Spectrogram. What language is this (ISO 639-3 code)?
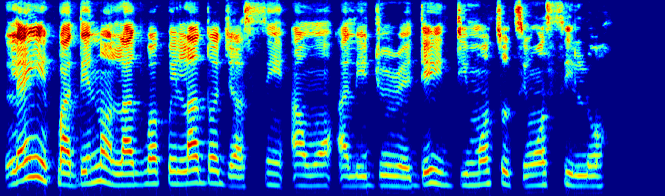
yor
